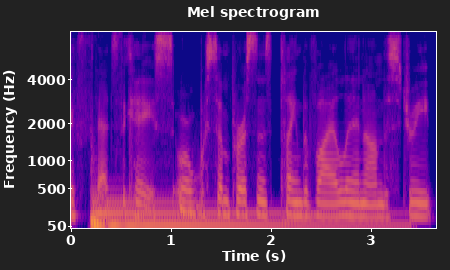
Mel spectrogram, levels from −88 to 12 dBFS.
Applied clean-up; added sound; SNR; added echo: none; Bowed string instrument; -1 dB; none.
